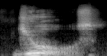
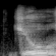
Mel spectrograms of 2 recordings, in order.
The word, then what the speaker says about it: Juelz: to these websites that'll show you how to pronounce this person's name juwels juwels Santana j u e LC Santana with oh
